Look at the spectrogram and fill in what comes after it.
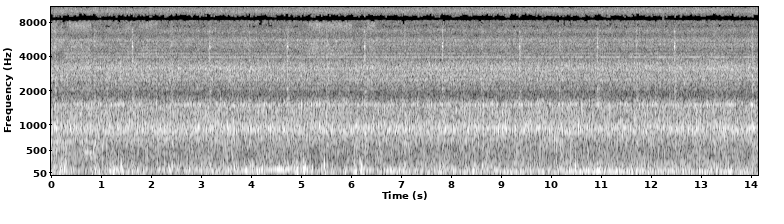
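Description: Steady low rumble and rush, wind on the microphone mixed with a freight train approaching the crossing, with no distinct events. A faint train horn chord fades out in the first moment.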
